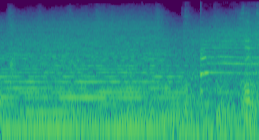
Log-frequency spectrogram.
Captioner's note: cheer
